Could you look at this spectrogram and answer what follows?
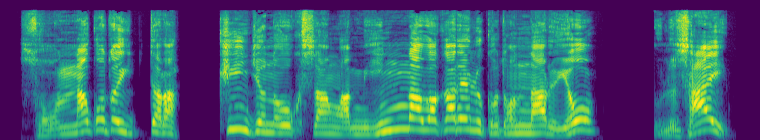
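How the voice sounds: Intonation is lively in a natural reading voice. Nothing disturbs the quiet background.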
